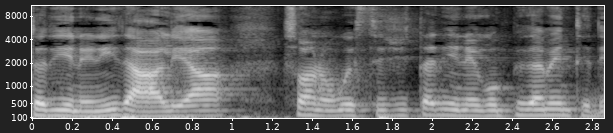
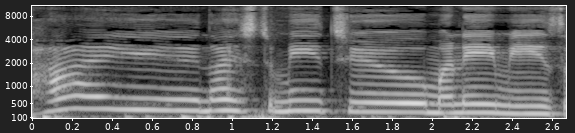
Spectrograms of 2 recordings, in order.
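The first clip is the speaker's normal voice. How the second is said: high, slow friendly American greeting; chirpy high voice of the roommate, drawn out; bubbly American guy saying hello; 10 semitones higher, much slower than usual. Retold or imitated. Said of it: "il roommate mi fa".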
